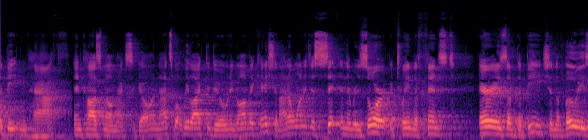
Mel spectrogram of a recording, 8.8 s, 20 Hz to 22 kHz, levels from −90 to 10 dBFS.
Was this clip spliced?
yes; 1 cut; at 1.1 s

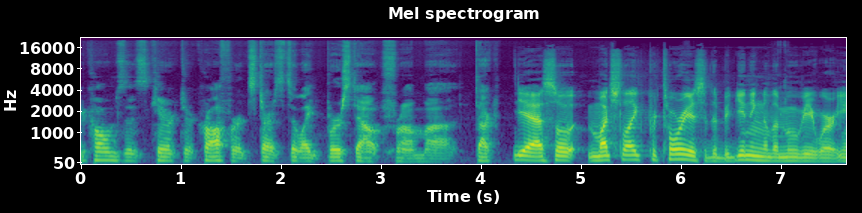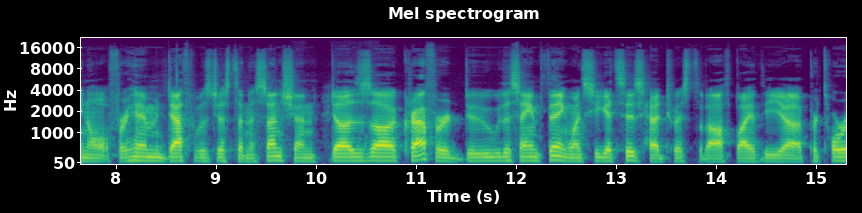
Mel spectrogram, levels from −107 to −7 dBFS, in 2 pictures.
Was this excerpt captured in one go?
no; 2 cuts; at 4.2 s, 10.1 s

